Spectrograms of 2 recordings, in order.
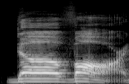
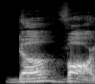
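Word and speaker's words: דבר: of that bets so in Sephardic we would pronounce that as a V we have duh var devar you have to promise in that vowels in that word devar forward or thing then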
